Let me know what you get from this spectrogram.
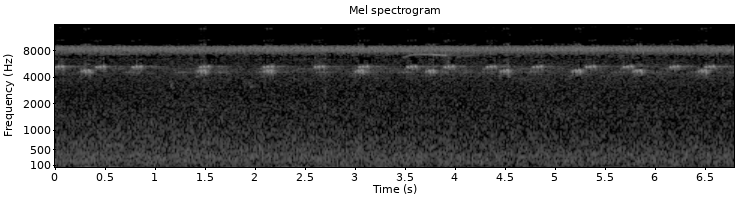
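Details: Crickets calling in a calm night-style ambience, bright high chirps of two or three pulses repeated irregularly every half second or so, over an unbroken high whine and gentle noise.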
